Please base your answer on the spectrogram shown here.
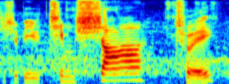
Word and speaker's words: Tsim Sha Tsui: It should be Tsim Sha Tsui, not Tsim Sha Tsui, because it's SHA, not SA.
